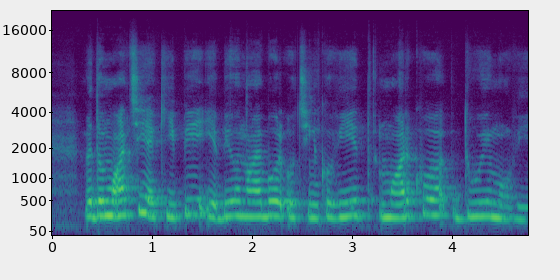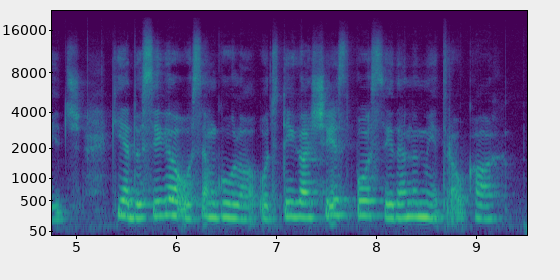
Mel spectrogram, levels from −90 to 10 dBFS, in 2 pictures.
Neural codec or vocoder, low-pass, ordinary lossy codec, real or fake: autoencoder, 48 kHz, 128 numbers a frame, DAC-VAE, trained on Japanese speech; 19.8 kHz; none; fake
